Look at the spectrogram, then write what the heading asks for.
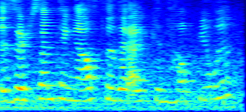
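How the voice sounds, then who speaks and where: A woman voicing an eager, helpful male bird in a storybook, exclaiming and stammering a little in excitement. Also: high voice, very fast, distant mic, noisy background, voice pushed up, lightly acted. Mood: bright, helpful.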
